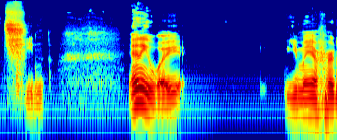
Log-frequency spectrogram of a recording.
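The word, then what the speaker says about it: 秦: he gave China its name, the Qin dynasty, pronounced Qin.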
